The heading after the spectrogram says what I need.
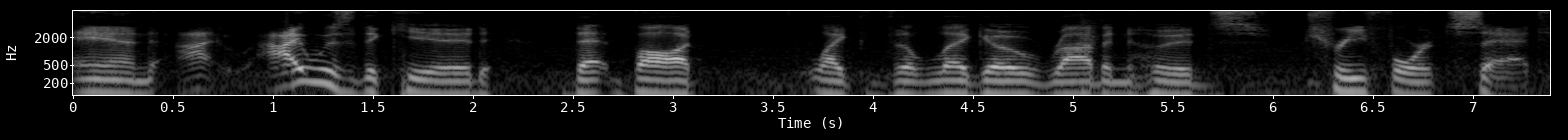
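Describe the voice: A man's slow delivery, fairly low in pitch, with ordinary pitch variation and a fairly bright tone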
